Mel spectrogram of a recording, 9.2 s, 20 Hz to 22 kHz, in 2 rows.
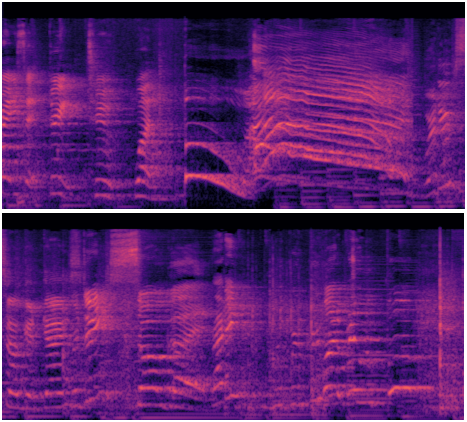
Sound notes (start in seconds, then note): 2.1 screams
